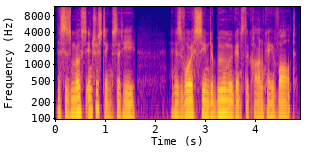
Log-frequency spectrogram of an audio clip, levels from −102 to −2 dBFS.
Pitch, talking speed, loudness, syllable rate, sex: 100 Hz, 195 wpm, -18 LUFS, 5.8 syllables/s, male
